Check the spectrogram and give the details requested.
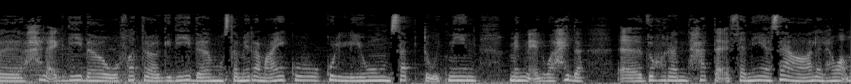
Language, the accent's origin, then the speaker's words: Arabic; Egypt; من كوادرنا إحنا كمصريين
